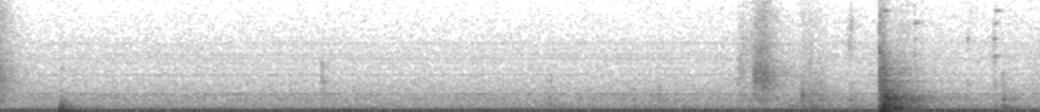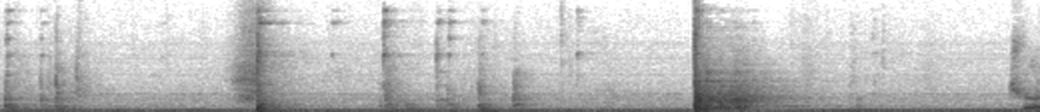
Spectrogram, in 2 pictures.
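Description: Knocks and taps as a greased steel sleeve is forced into a tight polyurethane suspension bushing, the bar end pressed against a wooden workbench. There are three louder knocks, about four and a half, six and a half and nearly nine seconds in, with lighter taps between them, over a steady low hum.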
